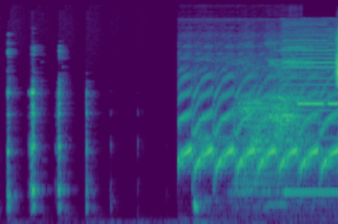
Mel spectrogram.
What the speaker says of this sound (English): the beeping sound effect is what annoys me the most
